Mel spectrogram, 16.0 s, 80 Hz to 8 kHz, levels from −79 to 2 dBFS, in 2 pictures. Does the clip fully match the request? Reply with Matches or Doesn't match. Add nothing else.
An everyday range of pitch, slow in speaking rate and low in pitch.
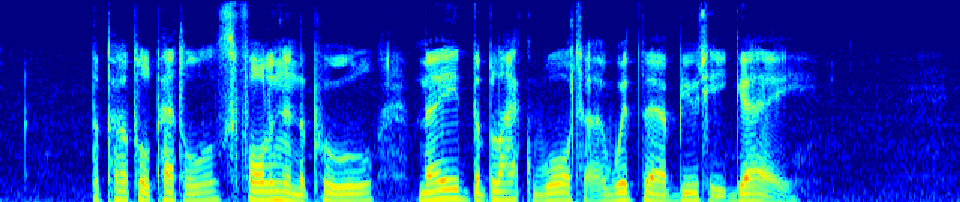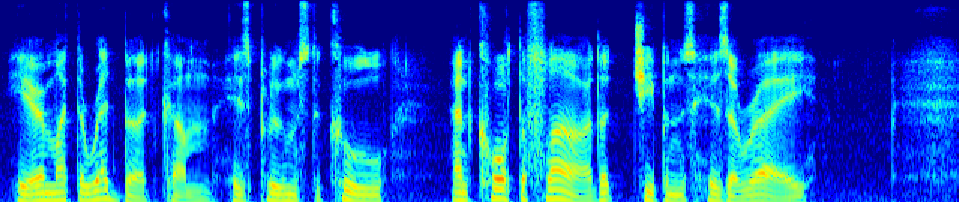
Matches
